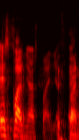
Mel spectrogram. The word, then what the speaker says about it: España: España.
